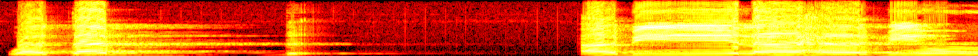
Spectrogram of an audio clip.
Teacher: tanda bukan sukun asli maka disebut Qalqalah Kubro secara hukum tajwid Qalqalah Kubro plus tasdid Nah jadi nampak kuat sekali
